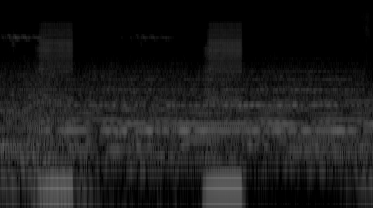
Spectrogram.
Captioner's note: phone buzzing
